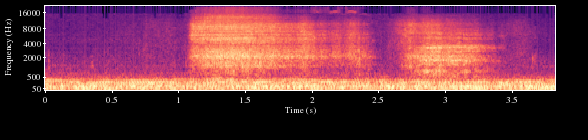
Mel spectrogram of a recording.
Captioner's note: Joseph inhaling; Joseph exhaling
